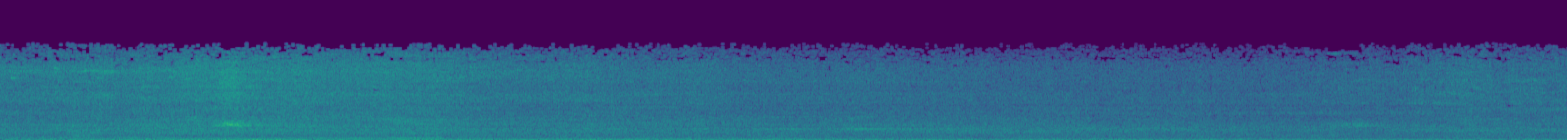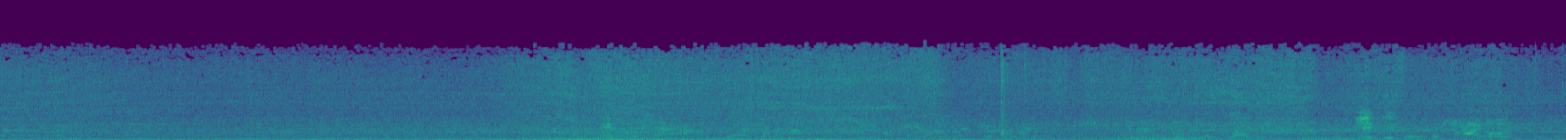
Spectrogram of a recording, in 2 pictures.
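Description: City street traffic: a steady low rumble of cars and motorbikes on the road, swelling as vehicles pass about two seconds in and again for a few seconds past the twenty-second mark.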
